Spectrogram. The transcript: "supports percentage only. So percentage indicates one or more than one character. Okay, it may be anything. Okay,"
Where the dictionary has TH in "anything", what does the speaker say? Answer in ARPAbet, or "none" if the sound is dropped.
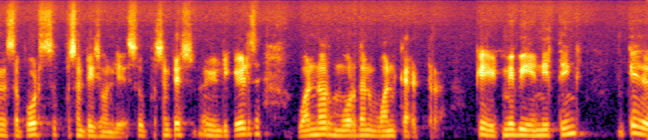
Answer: T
